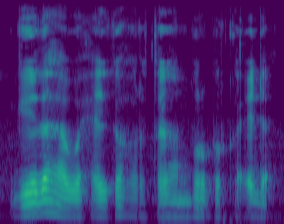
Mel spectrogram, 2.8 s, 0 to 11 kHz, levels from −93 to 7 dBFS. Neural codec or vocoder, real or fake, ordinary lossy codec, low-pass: none; real; AAC, 64 kbps; 9.9 kHz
